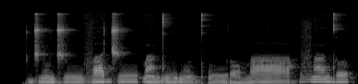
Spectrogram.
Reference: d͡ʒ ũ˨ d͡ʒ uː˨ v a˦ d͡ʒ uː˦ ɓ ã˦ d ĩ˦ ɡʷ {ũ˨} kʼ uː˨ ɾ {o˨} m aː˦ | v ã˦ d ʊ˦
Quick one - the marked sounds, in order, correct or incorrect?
correct, incorrect

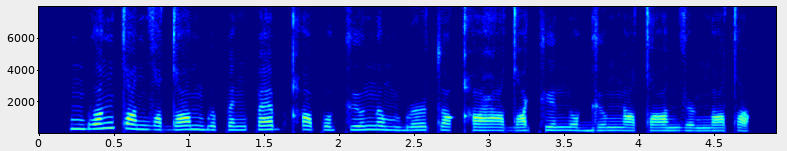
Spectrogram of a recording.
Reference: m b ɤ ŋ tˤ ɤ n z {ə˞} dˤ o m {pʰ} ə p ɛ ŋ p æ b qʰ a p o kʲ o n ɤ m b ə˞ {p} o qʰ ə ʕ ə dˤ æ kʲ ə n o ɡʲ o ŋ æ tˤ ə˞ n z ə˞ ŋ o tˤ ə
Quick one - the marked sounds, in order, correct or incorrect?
incorrect, incorrect, incorrect

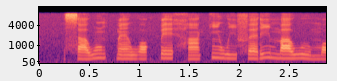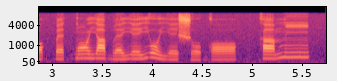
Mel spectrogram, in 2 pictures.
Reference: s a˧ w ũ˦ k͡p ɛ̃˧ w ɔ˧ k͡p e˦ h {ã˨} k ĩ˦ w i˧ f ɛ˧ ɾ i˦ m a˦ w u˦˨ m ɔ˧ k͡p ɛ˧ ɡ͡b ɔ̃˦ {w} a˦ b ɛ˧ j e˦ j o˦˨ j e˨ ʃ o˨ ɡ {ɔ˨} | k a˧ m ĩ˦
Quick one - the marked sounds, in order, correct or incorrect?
incorrect, incorrect, incorrect

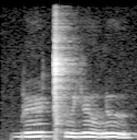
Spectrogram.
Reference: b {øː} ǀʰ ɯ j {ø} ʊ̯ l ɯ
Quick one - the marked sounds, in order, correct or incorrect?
correct, correct

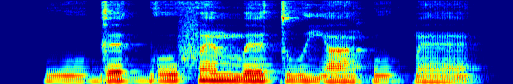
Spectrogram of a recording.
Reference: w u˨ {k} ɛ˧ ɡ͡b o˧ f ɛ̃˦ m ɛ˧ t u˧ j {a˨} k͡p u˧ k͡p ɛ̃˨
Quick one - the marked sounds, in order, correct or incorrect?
incorrect, incorrect

